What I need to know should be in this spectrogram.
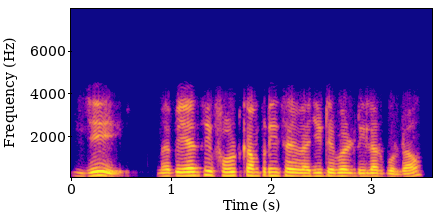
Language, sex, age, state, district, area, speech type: Hindi, male, 45-60, Madhya Pradesh, Gwalior, rural, conversation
